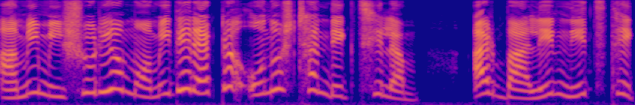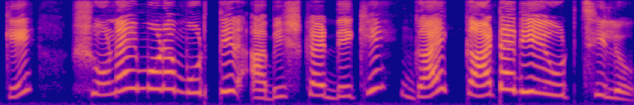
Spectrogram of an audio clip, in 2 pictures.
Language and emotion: Bengali, happy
